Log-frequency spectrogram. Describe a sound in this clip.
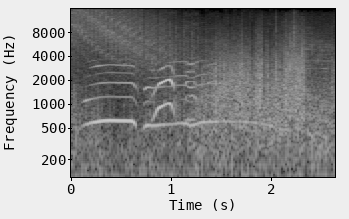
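A young woman screams with excitement close by.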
